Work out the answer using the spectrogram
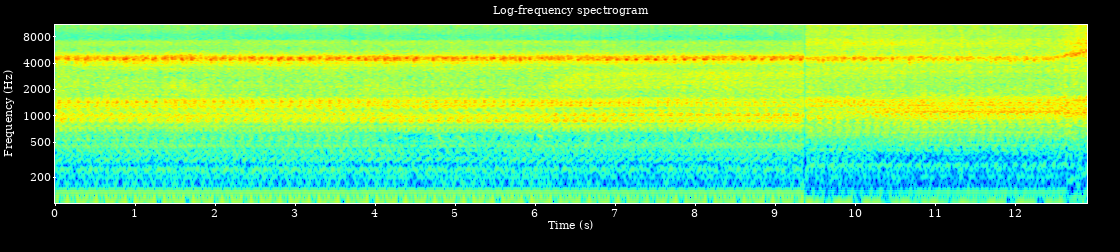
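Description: Deep, even diesel throb holding steady with no knocks or whine; the drivetrain sounds healthy pulling under its own power.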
